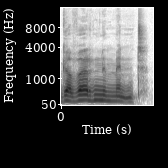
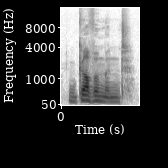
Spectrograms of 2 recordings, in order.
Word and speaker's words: government: damn him solemn solemn government not government it is government contempt condemn limb Lim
